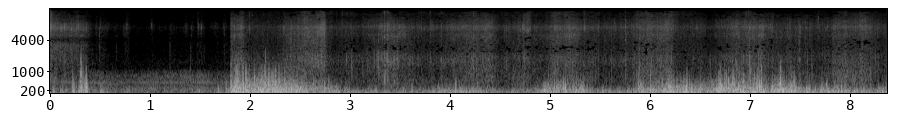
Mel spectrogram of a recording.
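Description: Footsteps crunching on beach gravel over a low, uneven rumble. The first two seconds are nearly quiet.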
